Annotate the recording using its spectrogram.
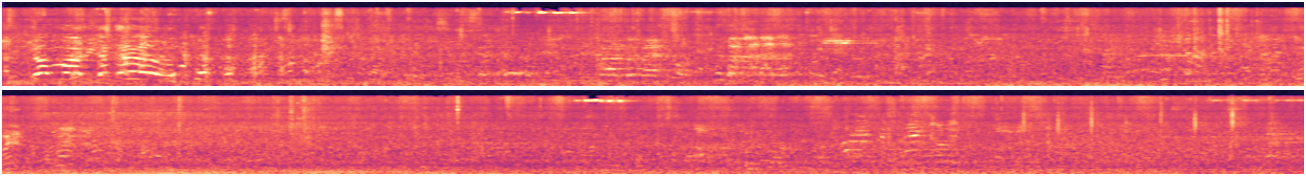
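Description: Footsteps tap on pavement outdoors.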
